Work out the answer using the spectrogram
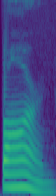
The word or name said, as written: barn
